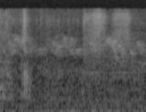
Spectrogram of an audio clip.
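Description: Near silence: faint room tone with a soft click about a third of a second in and faint high chirps in the background.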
